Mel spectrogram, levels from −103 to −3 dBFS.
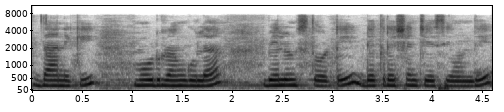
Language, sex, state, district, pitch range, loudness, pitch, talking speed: Telugu, female, Telangana, Mahabubabad, 200-215 Hz, -12 LUFS, 210 Hz, 105 wpm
